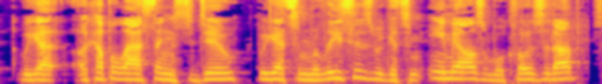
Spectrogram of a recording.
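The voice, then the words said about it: Strained voice giving out. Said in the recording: “My voice is giving out a little bit.”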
